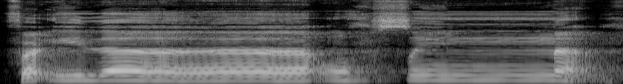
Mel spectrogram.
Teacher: صاد کو موٹا ادا کریں گے، نون کے اوپر تشدید زور دیں گے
